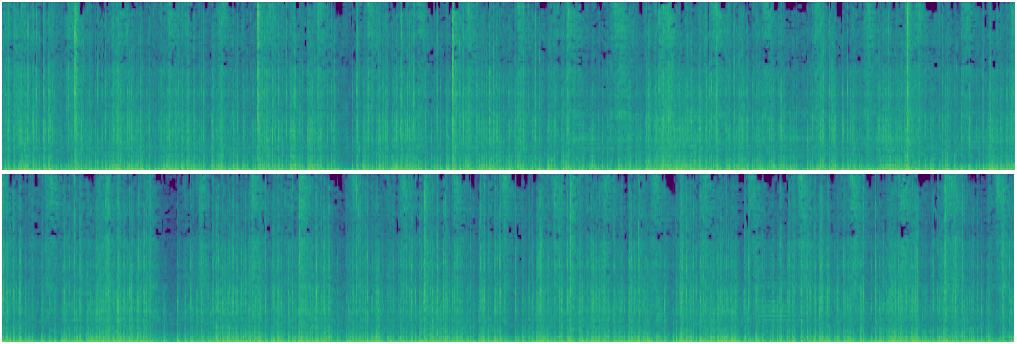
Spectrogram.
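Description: A large outdoor crowd cheers and claps.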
